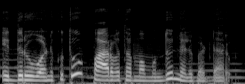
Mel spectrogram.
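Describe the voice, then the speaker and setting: A woman's voice: medium pitch, lively intonation, fast, creaky, darkish tone. A woman storyteller reading a scripted moral folk tale.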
